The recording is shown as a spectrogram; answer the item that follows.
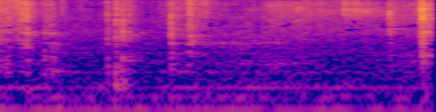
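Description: Faint brushing and a few light ticks of tarot cards being handled on a wooden table, over a low steady hum.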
